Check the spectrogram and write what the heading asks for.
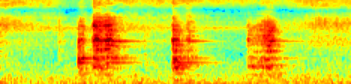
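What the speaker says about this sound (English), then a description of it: "let's put a little oil down and then a dollop of butter" Oil and a dollop of butter hitting a hot flat top griddle, three short bursts of crackling sizzle over a quiet steady hiss, close and moderately loud, with no talking.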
